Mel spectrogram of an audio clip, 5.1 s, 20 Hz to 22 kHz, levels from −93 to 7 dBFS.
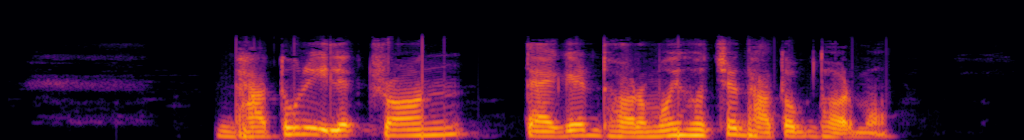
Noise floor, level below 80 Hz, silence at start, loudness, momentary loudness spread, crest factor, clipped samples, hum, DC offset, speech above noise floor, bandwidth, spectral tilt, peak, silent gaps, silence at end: -78 dBFS; -48 dBFS; 1.1 s; -15 LUFS; 11 LU; 14 dB; under 0.1%; none; under 0.1%; 64 dB; 7.2 kHz; -8 dB/octave; -2 dBFS; none; 0.65 s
